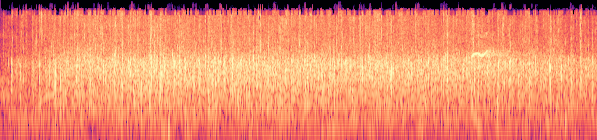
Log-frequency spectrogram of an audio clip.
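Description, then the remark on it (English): Sustained audience applause welcoming a speaker about to talk on research into online US political advertising, a dense crackle of many hands clapping at steady loudness for several seconds, with no voices standing out above it. “So please give him a great round of applause.”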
